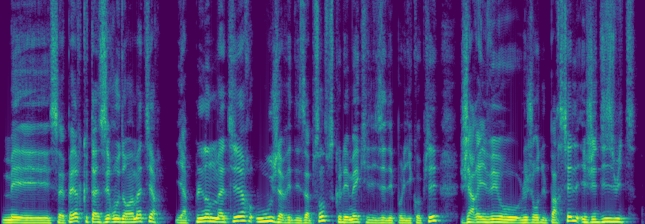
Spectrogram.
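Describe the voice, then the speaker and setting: A man hosting a podcast, telling a personal story in a rambling, colloquial, animated way. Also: mid-range voice, fairly quick, hardly any pauses. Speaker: podcast host. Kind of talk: casual storytelling to listeners.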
